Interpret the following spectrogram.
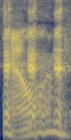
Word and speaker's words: Talon: So it rhymes with gallon. That's what it says on the rhymes with gallon. Talon rhymes with gallon.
